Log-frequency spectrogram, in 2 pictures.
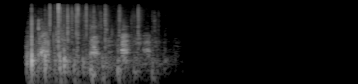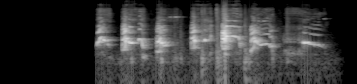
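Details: Puppy yipping in a rapid run of short, high, whiny barks, preceded by quiet scratching and clicking sounds.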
